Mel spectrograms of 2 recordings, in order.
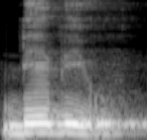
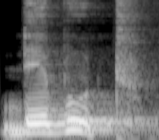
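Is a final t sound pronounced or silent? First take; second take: silent; pronounced. First: The word ends in a vowel, without t. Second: The word ends with a pronounced t sound. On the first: The speaker calls it right. "সঠিক উচ্চারণ যাবে ডেবিউ" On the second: The speaker calls it wrong. "এটা কি বলবো ডেবুট না"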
